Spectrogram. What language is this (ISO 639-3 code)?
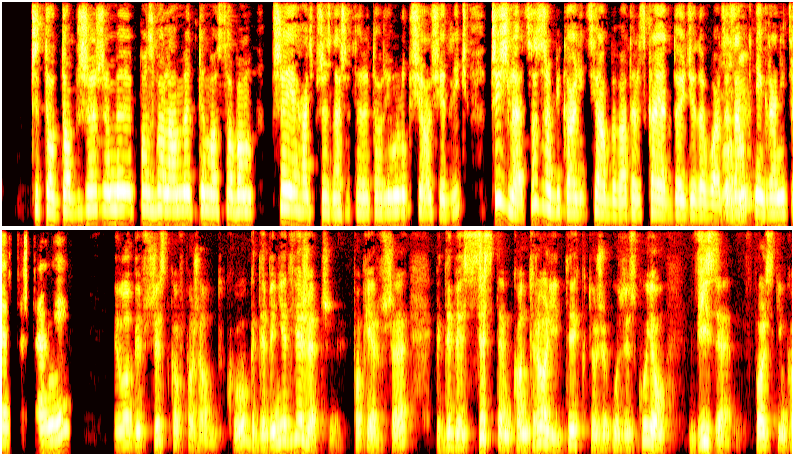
pol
